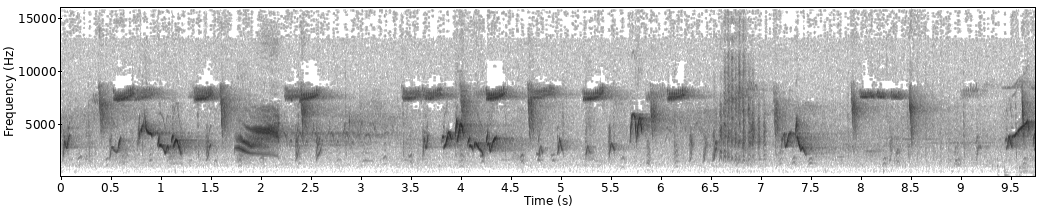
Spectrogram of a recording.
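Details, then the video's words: Canada jay, also called grey jay, from eastern North America, giving loud varied whistled and slurred notes, some rising and falling, in quick irregular bursts, with a steady high thin tone from another bird repeating throughout. "Grey Jay Call"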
